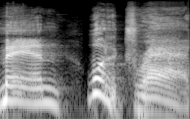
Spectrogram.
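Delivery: loud, very slow, drawn-out carrying voice. Comparing anime characters, imitating a line in a loud Shikamaru voice. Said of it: "Shikamaru still talks loud, but he's like".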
